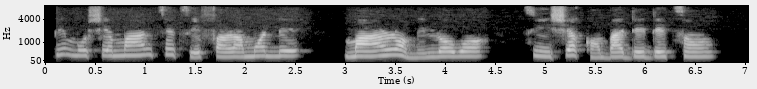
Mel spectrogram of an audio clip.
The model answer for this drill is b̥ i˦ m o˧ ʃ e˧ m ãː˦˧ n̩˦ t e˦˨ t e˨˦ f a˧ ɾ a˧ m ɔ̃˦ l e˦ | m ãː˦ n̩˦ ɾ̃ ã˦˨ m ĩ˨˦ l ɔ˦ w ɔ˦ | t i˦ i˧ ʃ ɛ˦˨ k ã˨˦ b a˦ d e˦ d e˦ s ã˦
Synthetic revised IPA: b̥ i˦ m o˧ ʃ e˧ m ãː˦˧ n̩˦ t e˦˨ t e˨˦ f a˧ ɾ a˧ m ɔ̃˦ l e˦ | m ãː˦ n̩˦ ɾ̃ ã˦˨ m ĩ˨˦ l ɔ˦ w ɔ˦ | t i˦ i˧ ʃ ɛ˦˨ k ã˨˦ b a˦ d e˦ d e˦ t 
